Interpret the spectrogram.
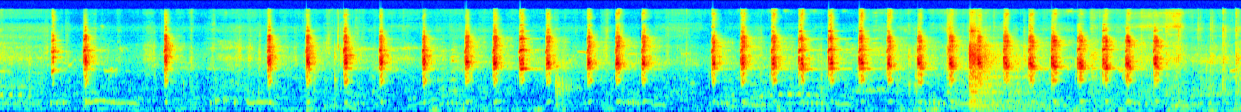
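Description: A small bird chirping over and over, three or four sharp chirps a second, with a short break near the middle. Doves coo softly underneath.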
